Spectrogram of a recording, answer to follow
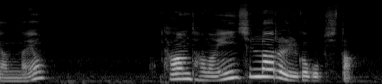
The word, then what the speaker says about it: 신라: 다음 단어인 신라를 읽어봅시다. 신라 역시 신에 니은이 붙은 신이 아니라 신라 하면서 니은이 리을로 바뀌면서 소리가 나고 있어요.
